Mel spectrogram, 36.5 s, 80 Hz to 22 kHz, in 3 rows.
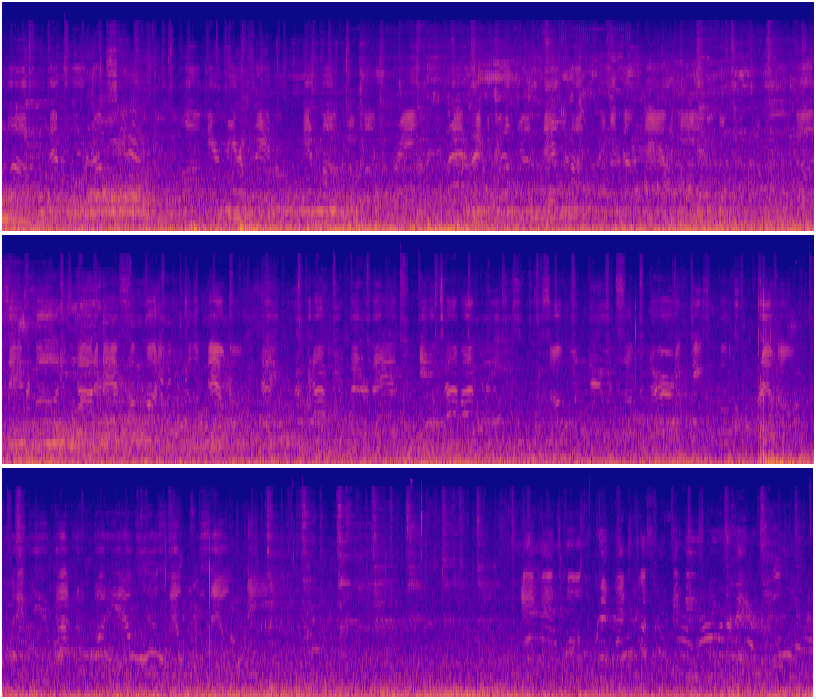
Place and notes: {
  "title": "Mile Square, Indianapolis, IN, USA - Binaural Bicycling",
  "date": "2017-03-05 16:04:00",
  "description": "Binaural recording of riding a bicycle on Meridian St. in Indianapolis. Heading south down around the circle and continuing down to the Wholesale District. Best listened to with headphones to get the maximum binaural effect.\nSony PCM-M10\nAudiotalaia Omnidirectional Microphones (binaural)\nSound Forge - fades",
  "latitude": "39.77",
  "longitude": "-86.16",
  "altitude": "237",
  "timezone": "America/Indiana/Indianapolis"
}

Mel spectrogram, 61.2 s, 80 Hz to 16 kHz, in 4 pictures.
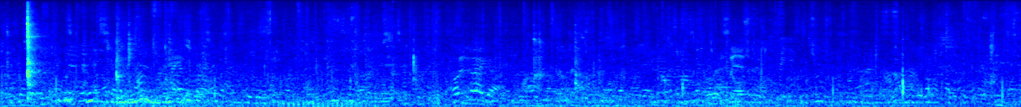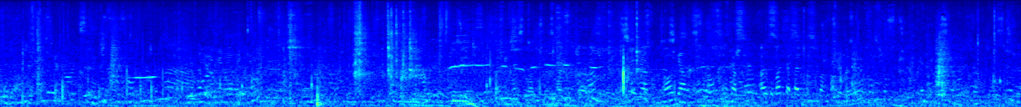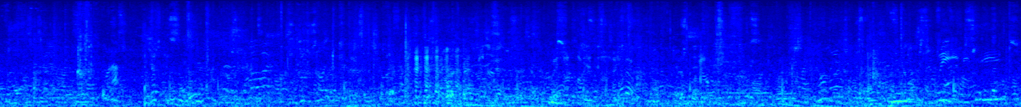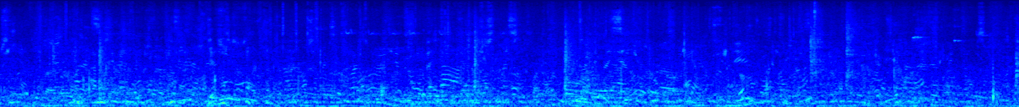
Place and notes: {
  "title": "villa roccabella le pradet",
  "description": "pendant le tournage de vieilles canailles avec claude brasseur, françois berlean, patrick chesnais",
  "latitude": "43.11",
  "longitude": "6.00",
  "altitude": "47",
  "timezone": "Europe/Berlin"
}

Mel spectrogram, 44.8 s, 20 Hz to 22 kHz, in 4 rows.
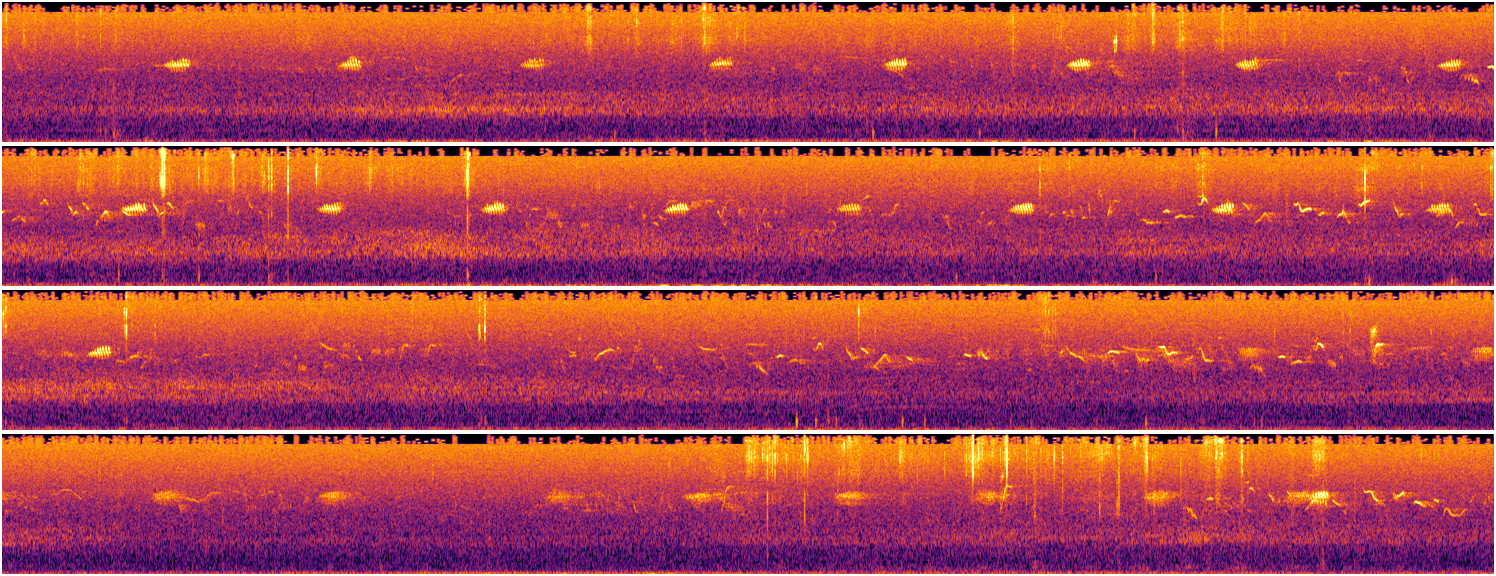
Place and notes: {
  "title": "hoscheid, sheeps on a meadow",
  "date": "2011-06-02 16:05:00",
  "description": "Two sheeps eating grass on a meadow. The birds in the distant trees, the drone of the traffic coming in and out with the mellow wind movements. Recorded in early spring in the early evening time.\nHoscheid, Schafe auf einer Wiese\nZwei Schafe essen Gras auf einer Wiese. Die Vögel in den fernen Bäumen, das Dröhnen des Verkehrs kommt und geht mit den sanften Windbewegungen. Aufgenommen im Frühjahr am frühen Abend.\nHoscheid, moutons dans une prairie\nDeux moutons broutant de l’herbe sur une prairie. Les oiseaux dans les arbres dans le lointain, le bourdonnement du trafic entrant et sortant avec les doux mouvements du vent. Enregistré au début du printemps, en début de soirée.\nProjekt - Klangraum Our - topographic field recordings, sound sculptures and social ambiences",
  "latitude": "49.95",
  "longitude": "6.08",
  "altitude": "477",
  "timezone": "Europe/Luxembourg"
}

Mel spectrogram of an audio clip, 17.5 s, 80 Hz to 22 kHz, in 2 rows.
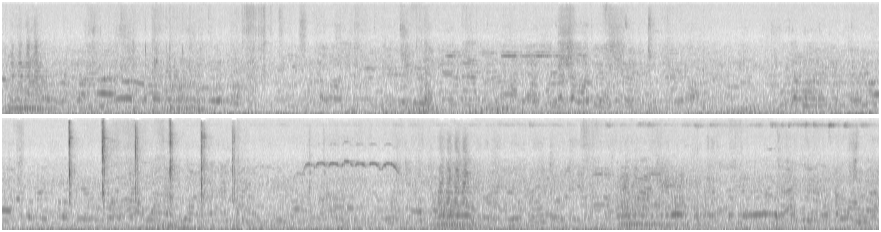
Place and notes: {
  "title": "Nairobi Central, Nairobi, Kenya - Traders and Matatus...",
  "date": "2010-06-17 12:44:00",
  "description": "A busy market street in the inner city; many wholesalers shops where street traders buy their goods; long lines of Matatu’s waiting and “hunting” for customers….",
  "latitude": "-1.28",
  "longitude": "36.83",
  "altitude": "1653",
  "timezone": "Africa/Nairobi"
}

